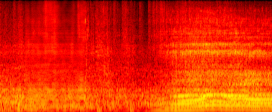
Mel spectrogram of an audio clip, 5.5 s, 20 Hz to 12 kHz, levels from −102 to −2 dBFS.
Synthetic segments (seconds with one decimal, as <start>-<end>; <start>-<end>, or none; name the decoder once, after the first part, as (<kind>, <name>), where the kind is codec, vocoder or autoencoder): 0.5-1.7 (vocoder, Vocos)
